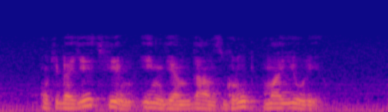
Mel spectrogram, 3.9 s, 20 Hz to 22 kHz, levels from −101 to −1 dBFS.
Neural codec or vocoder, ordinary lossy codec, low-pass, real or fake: none; Opus, 64 kbps; 7.2 kHz; real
